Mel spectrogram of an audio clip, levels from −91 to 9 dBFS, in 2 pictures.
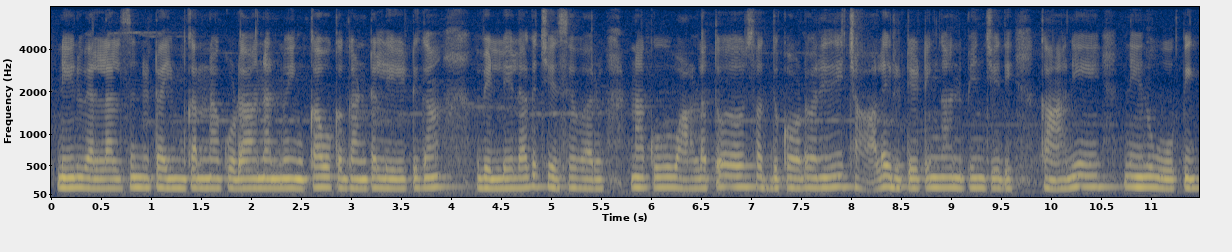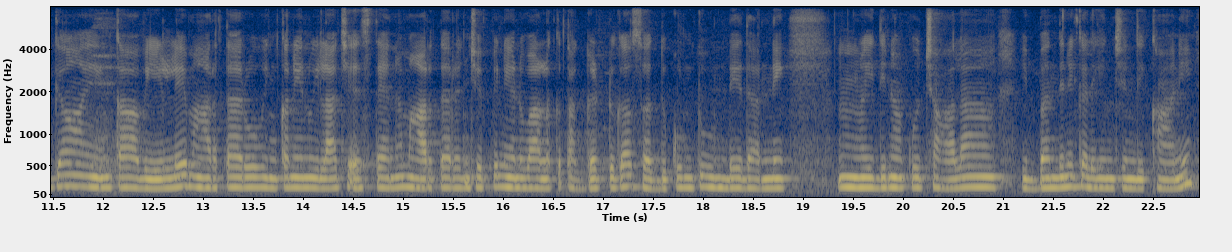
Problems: none marked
